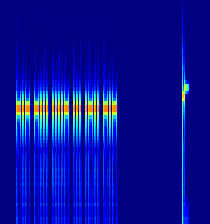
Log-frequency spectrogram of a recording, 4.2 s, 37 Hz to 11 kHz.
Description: Morse code, heard as a keyed tone, about 40 wpm, 700 Hz. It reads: KB4SLK
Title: USA Call Signs - 6x Character Spacing - 40wpm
